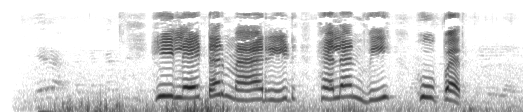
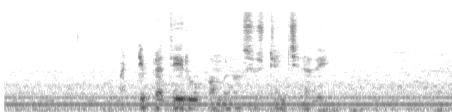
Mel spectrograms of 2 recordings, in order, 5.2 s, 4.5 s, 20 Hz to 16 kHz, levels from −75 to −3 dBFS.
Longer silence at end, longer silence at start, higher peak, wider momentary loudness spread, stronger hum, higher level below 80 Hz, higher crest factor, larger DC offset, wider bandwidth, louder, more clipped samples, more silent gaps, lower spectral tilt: about the same, 0.1 s vs 0 s; first, 0.35 s vs 0.05 s; first, 0 dBFS vs -16 dBFS; about the same, 14 LU vs 15 LU; neither; first, -40 dBFS vs -54 dBFS; about the same, 20 dB vs 22 dB; neither; about the same, 12 kHz vs 11.5 kHz; first, -17 LUFS vs -38 LUFS; neither; neither; second, -1 dB/octave vs -4.5 dB/octave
